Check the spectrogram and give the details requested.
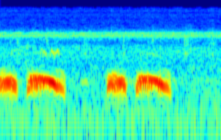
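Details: Two paired coos from a spotted dove kept as a lure bird: each a brief low note followed by a drawn-out, slightly falling coo, clear and loud against faint hiss and a high electrical whine.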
